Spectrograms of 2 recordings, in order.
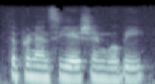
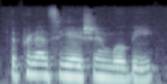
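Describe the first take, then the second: No difference in how they are said.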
